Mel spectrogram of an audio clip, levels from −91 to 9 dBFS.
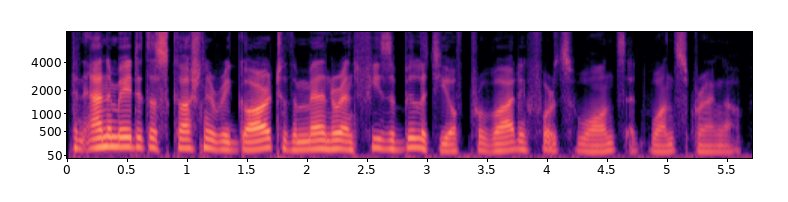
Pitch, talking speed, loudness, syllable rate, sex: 140 Hz, 210 wpm, -20 LUFS, 5.9 syllables/s, male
